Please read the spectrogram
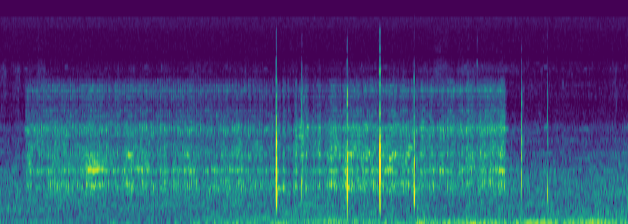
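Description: Car driving slowly, heard from inside the cabin: a steady low engine and road rumble, with a few sharp, irregular clicks about three to four seconds in.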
